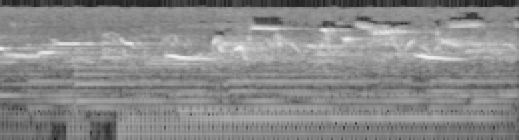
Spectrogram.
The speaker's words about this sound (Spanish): Luego de escuchadas estas palabras, en la asamblea de pájaros hubo un gran revoloteo y un prolongado alboroto de trinos.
